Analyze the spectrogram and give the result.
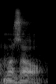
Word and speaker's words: Mosul: Mosul.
